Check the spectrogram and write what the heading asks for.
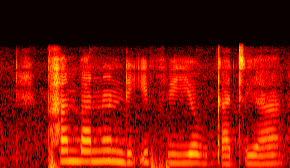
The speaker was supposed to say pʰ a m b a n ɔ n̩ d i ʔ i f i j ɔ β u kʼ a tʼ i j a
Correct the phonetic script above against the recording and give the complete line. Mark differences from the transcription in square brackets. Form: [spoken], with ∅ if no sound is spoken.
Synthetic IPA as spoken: pʰ a m b a n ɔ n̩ d i ʔ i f i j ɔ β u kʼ a tʼ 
